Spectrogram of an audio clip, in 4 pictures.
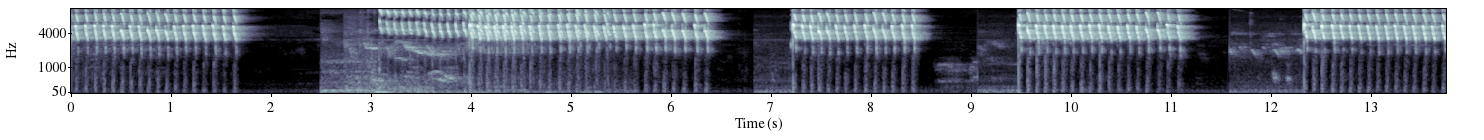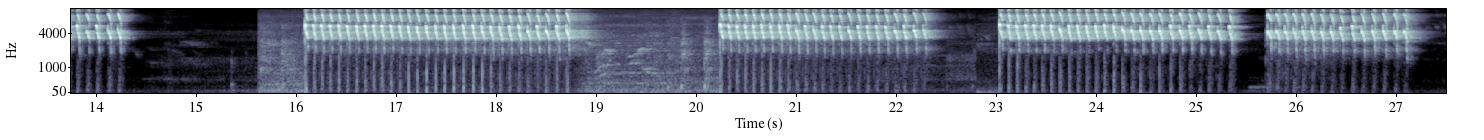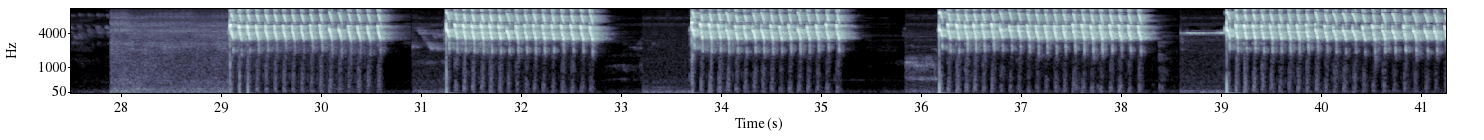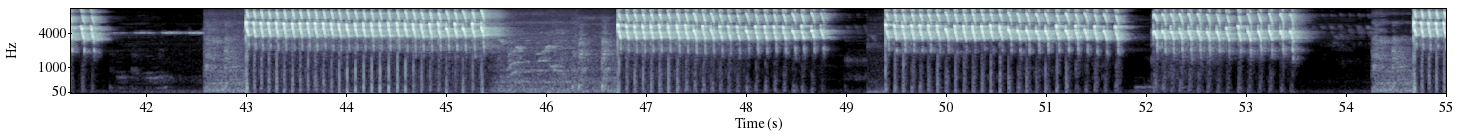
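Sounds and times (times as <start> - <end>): bird singing high rapid trills: 2.5 - 6.5, 36.2 - 45.8, 46.7 - 53.6, 54.7 - 55.0.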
